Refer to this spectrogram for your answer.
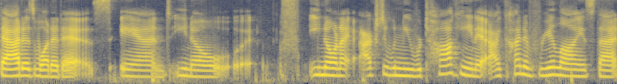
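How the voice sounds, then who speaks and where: A woman with a medium pitch and an unremarkable speaking voice is heard in a very clean recording with a silent background. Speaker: podcast host. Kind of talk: casual interview. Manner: excitable.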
